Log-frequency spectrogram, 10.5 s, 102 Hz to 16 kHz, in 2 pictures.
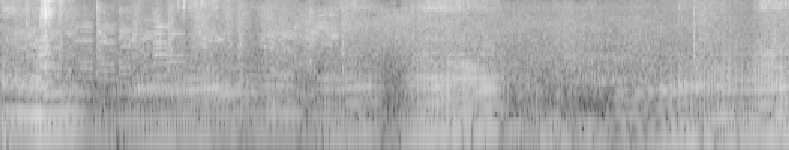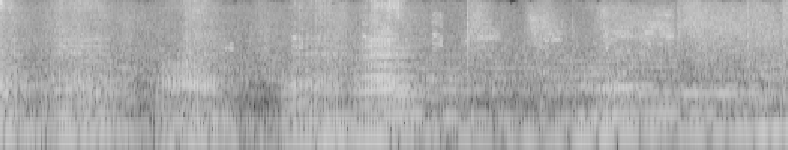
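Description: Mazda RX-7 FC's 13B rotary engine revving up and down over and over while the car is being drifted, its pitch falling sharply about three times and climbing back each time.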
